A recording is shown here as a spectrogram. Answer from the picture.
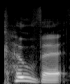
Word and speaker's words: CVRT: Apparently this is pronounced as covert 3775A with I'm guessing the number being associated with the fact that this watch has a 37.75 mm case.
